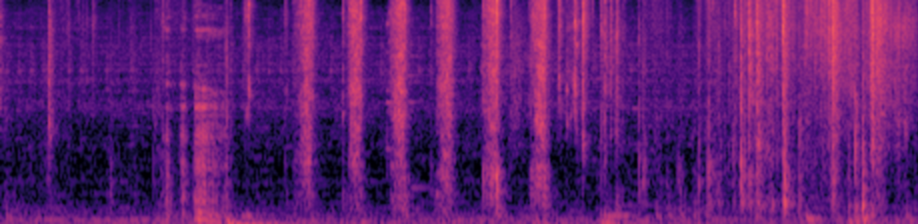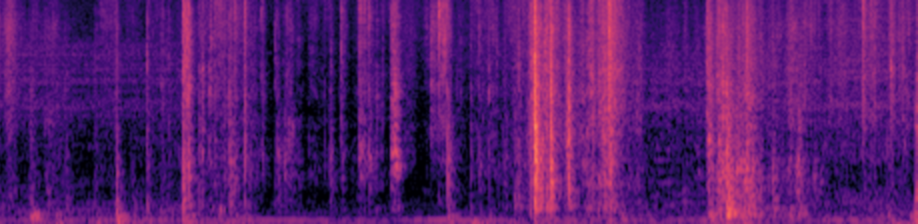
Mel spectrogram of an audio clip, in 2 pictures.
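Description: A cardboard trading-card hobby box being torn open and its packaging handled: a run of short tearing, scraping and rubbing sounds, loudest in two bursts near the end. A foam insert is being pulled out of the box.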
